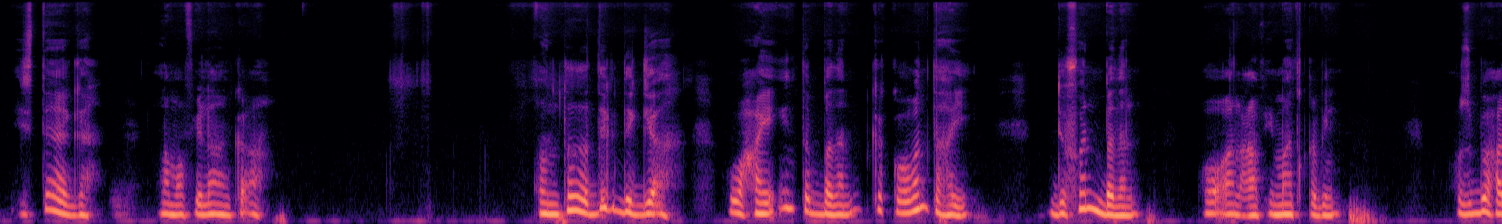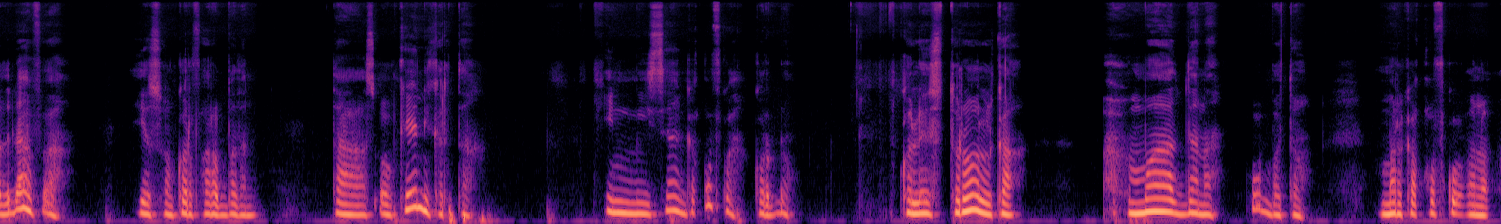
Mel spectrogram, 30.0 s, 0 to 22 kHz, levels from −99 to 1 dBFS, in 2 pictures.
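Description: Listening to the speech recording, nothing stood out as a technical fault at any point.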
